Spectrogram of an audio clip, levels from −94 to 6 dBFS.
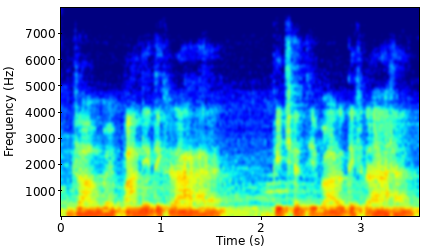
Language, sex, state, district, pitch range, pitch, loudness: Hindi, male, Bihar, Patna, 105-110 Hz, 105 Hz, -14 LUFS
